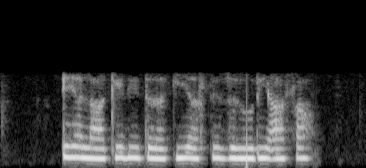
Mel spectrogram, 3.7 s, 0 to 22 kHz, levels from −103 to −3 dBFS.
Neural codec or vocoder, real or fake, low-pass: none; real; 3.6 kHz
